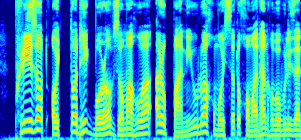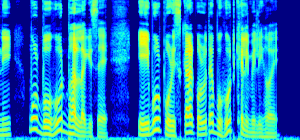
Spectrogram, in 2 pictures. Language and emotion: Assamese, happy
